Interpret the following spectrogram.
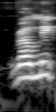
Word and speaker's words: Romeca: And this is Romeca, not Romeca, y'all, Holly's mother.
